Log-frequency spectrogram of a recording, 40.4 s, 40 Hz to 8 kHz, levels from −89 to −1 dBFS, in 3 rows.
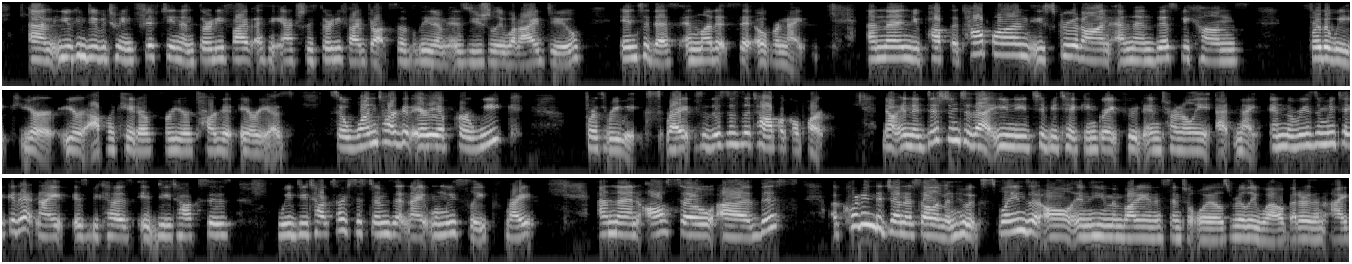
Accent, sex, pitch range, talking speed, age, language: American, female, 195-245 Hz, 190 wpm, 30-49, English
